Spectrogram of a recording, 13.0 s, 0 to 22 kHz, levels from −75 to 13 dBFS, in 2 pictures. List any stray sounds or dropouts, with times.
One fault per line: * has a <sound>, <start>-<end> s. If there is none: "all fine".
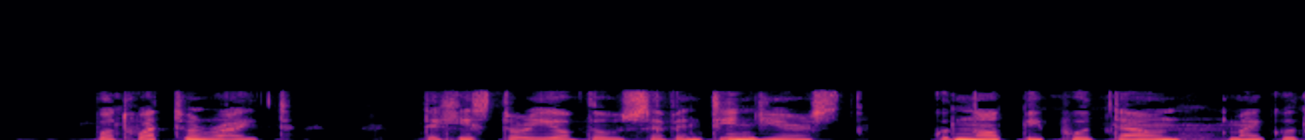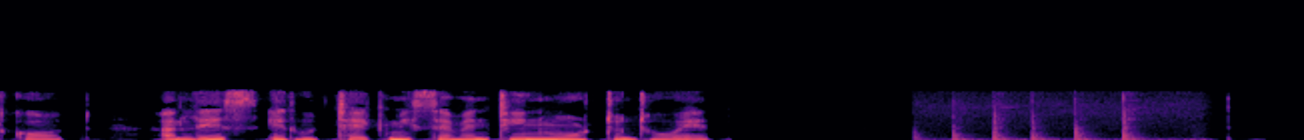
* has a thud, 11.1-12.6 s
